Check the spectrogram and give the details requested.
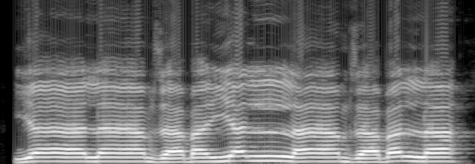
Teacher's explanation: लाम में सख्ती करनी है लाम मुश दद है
